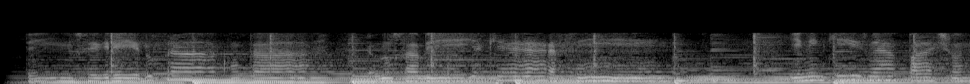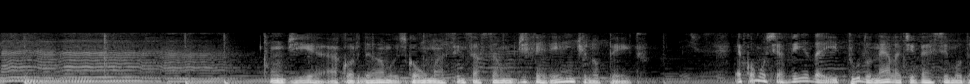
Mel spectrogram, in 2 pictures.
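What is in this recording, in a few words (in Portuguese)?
ROMANT. SUAVE, Telemensagens, Românticas masculino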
